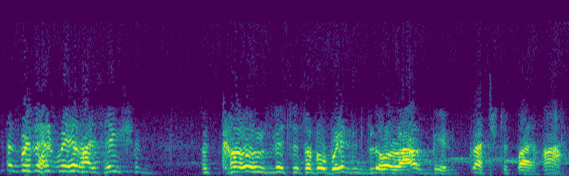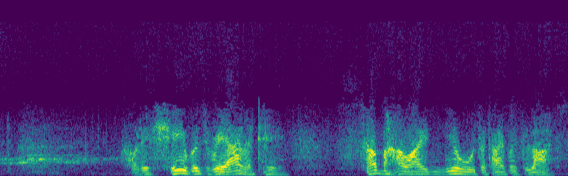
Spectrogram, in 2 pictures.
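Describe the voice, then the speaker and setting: A man narrating a radio horror drama in the first person, frantic and haunted, with sudden jumps into high pitch. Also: normal speed, sharp tone. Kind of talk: 1930s radio horror acting. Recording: dull old radio broadcast with faint hiss.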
